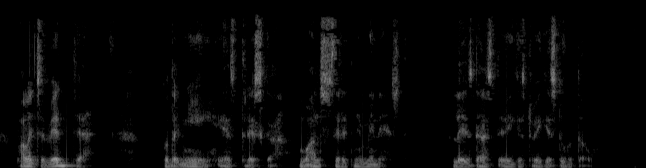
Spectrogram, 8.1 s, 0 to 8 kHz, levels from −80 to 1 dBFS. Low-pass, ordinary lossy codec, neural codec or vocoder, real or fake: 7.2 kHz; MP3, 32 kbps; none; real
